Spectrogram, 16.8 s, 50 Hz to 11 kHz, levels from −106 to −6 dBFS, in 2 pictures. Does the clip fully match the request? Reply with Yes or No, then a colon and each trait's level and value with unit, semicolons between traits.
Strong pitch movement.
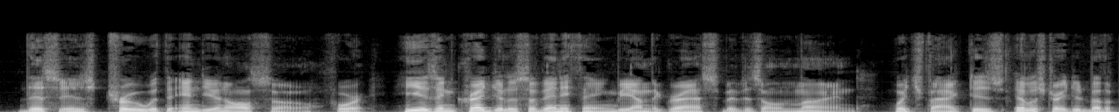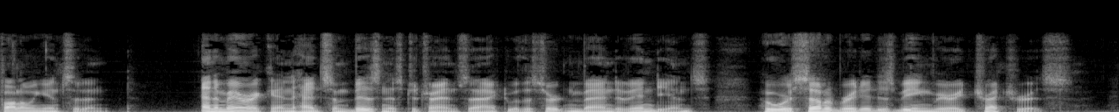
Yes: wide, 7.5 semitones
